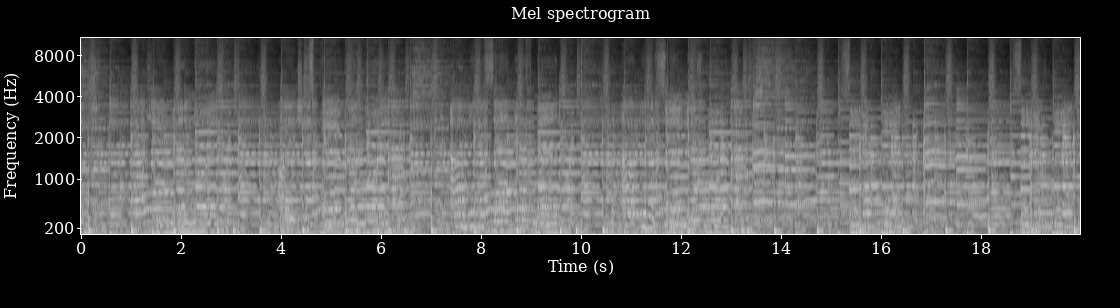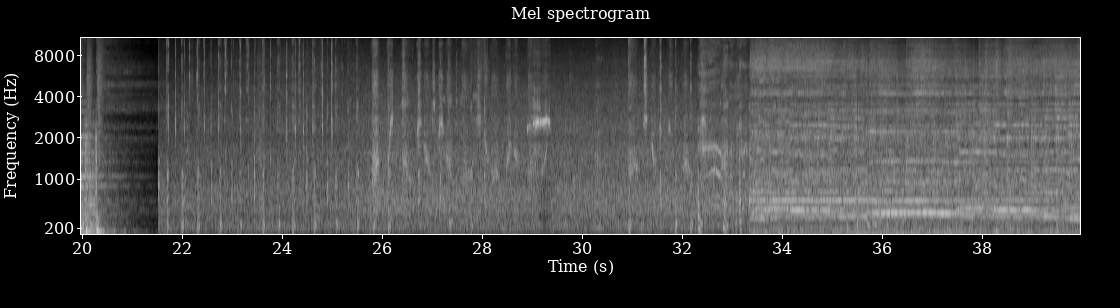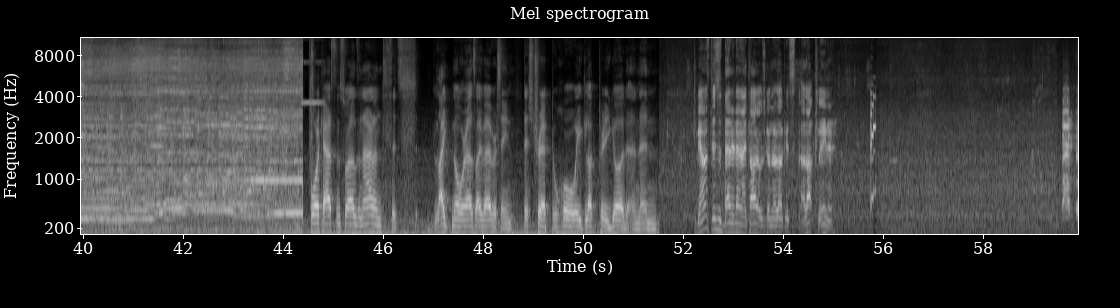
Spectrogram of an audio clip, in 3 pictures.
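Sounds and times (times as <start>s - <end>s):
steady wind: 21.5s - 59.9s.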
